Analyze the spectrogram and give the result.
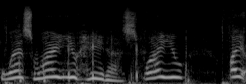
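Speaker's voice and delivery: very high, tiny, small little voice. Imagining listeners complaining to the host about the episodes, in a mock soft little voice. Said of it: "like softer voices now".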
